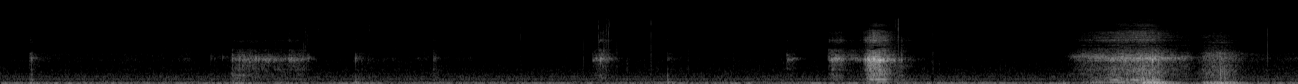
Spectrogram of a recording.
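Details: Snoring recorded during sleep with the SnoreLab phone app: irregular low rasping breaths and a few louder snorting snores over a steady background hum; snoring.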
